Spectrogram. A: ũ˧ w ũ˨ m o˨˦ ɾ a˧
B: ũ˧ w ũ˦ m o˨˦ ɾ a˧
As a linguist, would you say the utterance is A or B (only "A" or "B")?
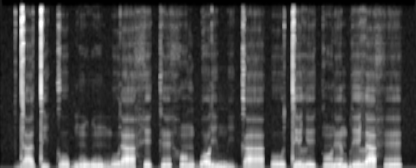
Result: A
